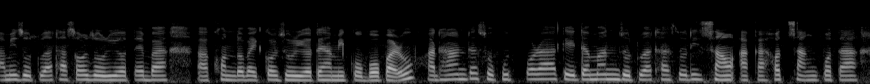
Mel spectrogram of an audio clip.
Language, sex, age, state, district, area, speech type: Assamese, female, 18-30, Assam, Dibrugarh, rural, spontaneous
